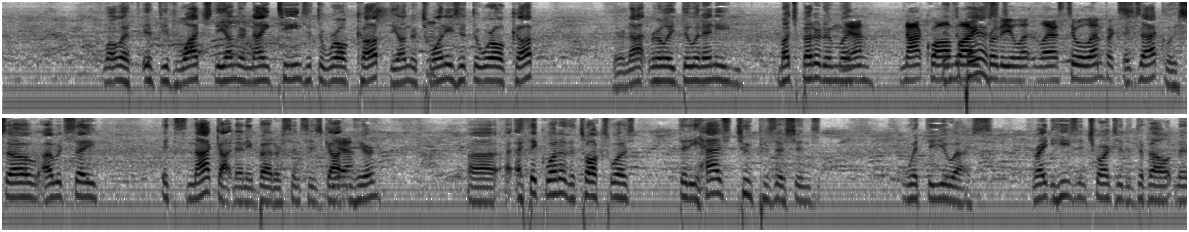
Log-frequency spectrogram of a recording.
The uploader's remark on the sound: Vuvu Live From Iron Abbey. Vuvu Soccer is live from the Iron Abbey in Horsham, PA.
